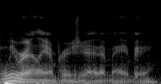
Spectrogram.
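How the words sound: It sounds half-hearted, as if barely meant.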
